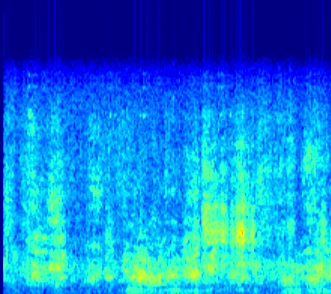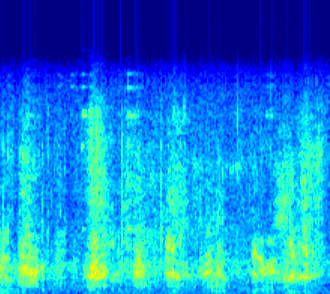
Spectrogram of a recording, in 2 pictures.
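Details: Cane Corso, German Shepherd and Dogue de Bordeaux play fighting, three dogs in a ruckus; rough growls and snarls in repeated bursts, with scuffling throughout.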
